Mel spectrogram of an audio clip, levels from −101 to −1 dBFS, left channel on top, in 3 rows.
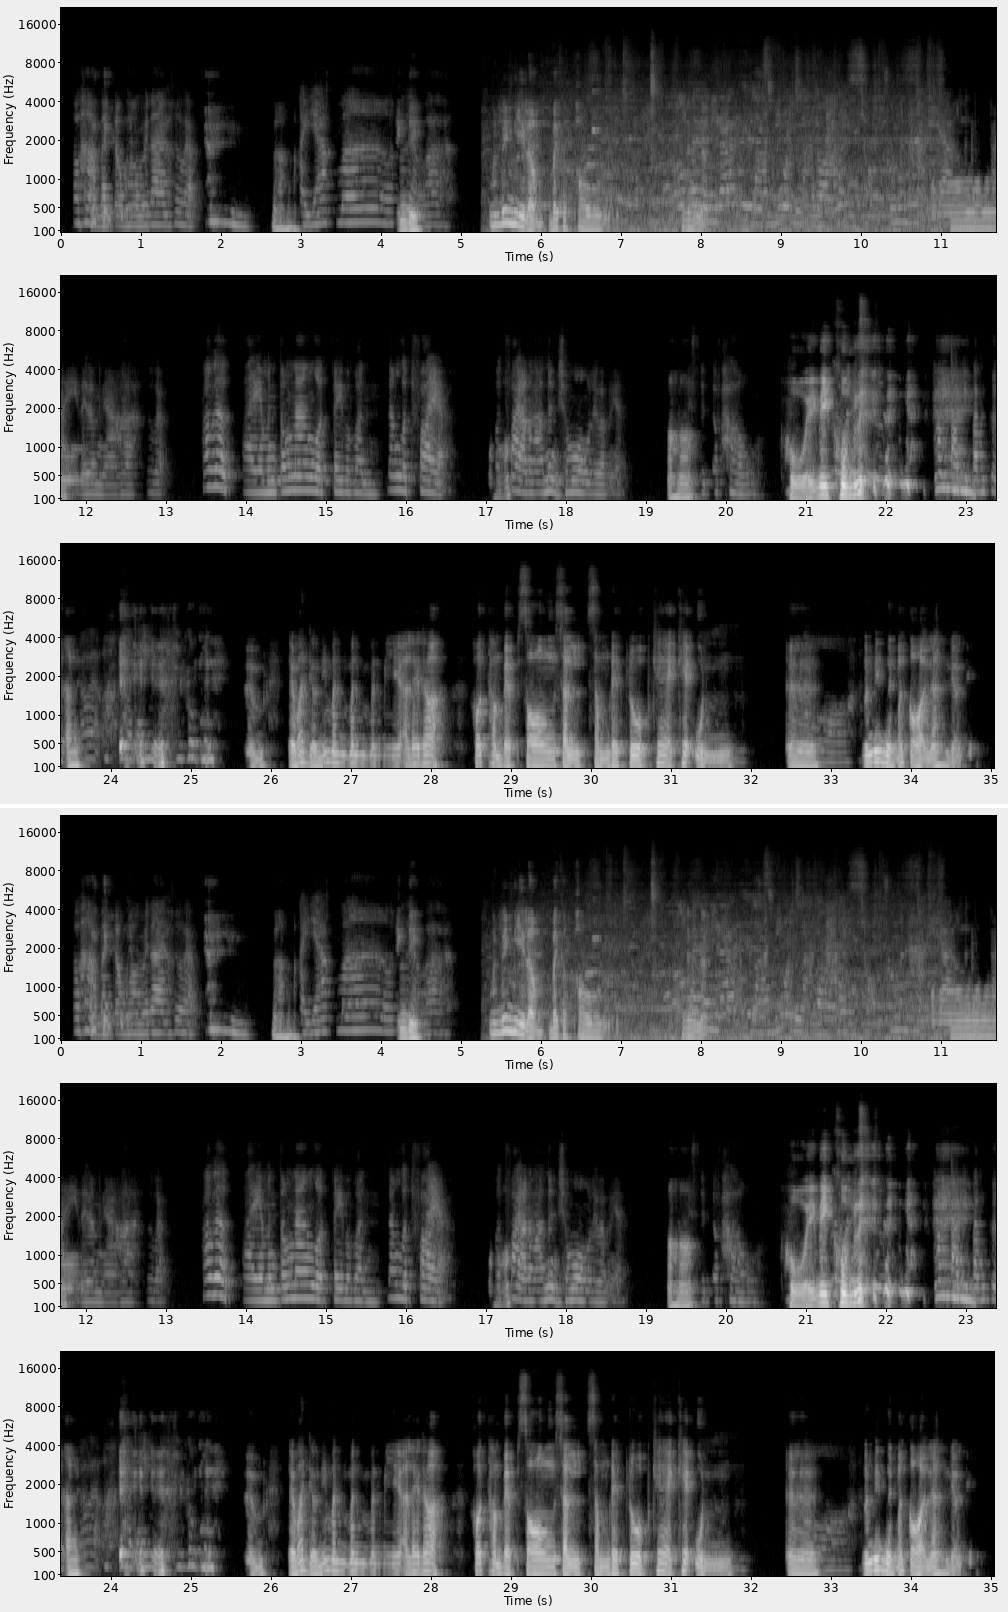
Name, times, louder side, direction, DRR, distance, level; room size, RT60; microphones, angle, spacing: voice 1, 0.1-1.7 3.0-4.9 7.7-13.0 13.4-16.6 17.1-18.7 19.4-20.4 20.7-20.9 21.3-22.1 22.6-25.3 31.3-31.9 32.6-33.3 34.1-34.3, right 1 dB, 10° left, 3 dB, 1.4 m, -52 dB
voice 2, 1.8-2.3 2.6-2.9 4.2-4.5 5.3-6.8 7.8-8.1 11.0-11.9 17.1-17.3 19.3-19.6 20.7-22.3 22.6-23.1 23.4-23.6 24.1-24.7 25.2-25.3 25.7-25.9 26.2-28.1 28.5-31.7 32.4-32.9 33.4-34.6, right 1 dB, 15° right, 6 dB, 0.4 m, -31 dB
sound 1, 5.2-11.0, left 1 dB, 75° left, 3.7 m, -51 dB
8.7 x 2.9 x 4.0 m, 0.30 s
head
